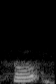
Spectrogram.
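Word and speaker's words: who: ঠিক তারপরেই আবার এইচ দ্বারা আছে, দেখুন ডাব্লিউ এইচ ও হু, এখানে এইচ থাকার কারণেও ঠিক ডাব্লিউ উচ্চারণটা বাদ যাচ্ছে, এইচ আর ও একত্রিত হয়ে উচ্চারণ হচ্ছে হু।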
